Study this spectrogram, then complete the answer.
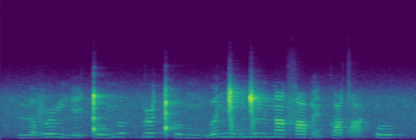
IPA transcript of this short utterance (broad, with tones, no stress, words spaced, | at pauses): ʉ˨ɐ̯və˞˧ŋe˨ ǃo˧ŋɤ˦ ɡ͡bə˞˦ǃʰɤ˧ŋ͡mṵ˨˦ɐ̯ ŋ͡ǀṵ˦ŋ͡ǀʉ˦nɛ̃˦ sˤɐ˦ɓɛ̃˨ ko˧tˤa˨ k͡po˦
